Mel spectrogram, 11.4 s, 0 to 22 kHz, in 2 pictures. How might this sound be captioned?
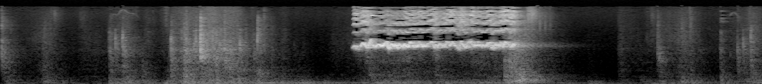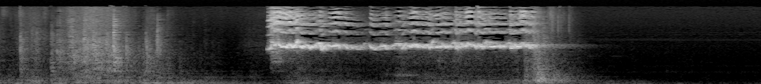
slicing door2
Slicing door on a hotel's wardrobe. It is quite broken so it sounds squeaky and I need lot of energy to open and close it. Recorded with Zoom H1.
close, door, hotel, open, squeaky, wardrobe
